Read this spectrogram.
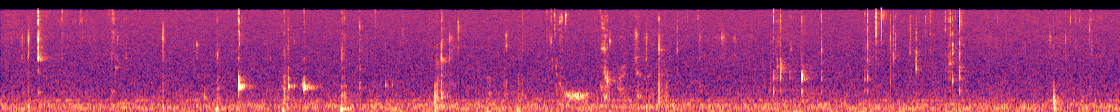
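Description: Liquid pours from a carton into a glass, trickling softly.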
